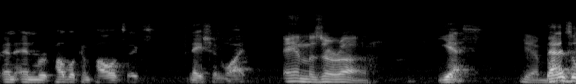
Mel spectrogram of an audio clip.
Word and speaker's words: Missouri: footprint in Missour in Republican politics Nationwide and Missour yes yeah that is the way you say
